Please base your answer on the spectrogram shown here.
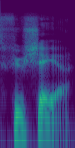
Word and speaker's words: Fouché: by the photographer Ben Fouché. Okay, and for everyone listening, we could probably get the pronunciation right. It's Fuchsia, correct? That's the one, Ben Fouché.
